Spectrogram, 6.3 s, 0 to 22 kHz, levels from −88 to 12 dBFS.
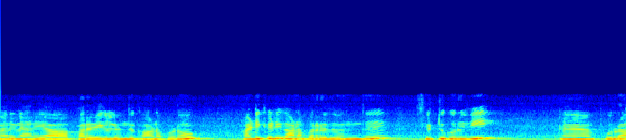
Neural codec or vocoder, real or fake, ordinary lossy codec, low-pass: none; real; none; 7.2 kHz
